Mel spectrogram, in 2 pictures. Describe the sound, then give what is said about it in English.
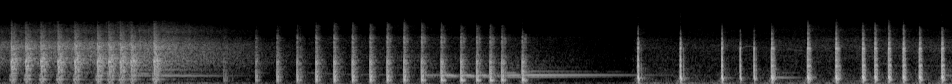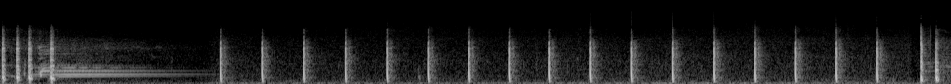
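Wild walrus breeding sounds recorded underwater in the Canadian High Arctic: rapid trains of sharp knocks, some speeding into rattling bursts, mixed with ringing bell-like tones, then slower, evenly spaced loud knocks toward the end. “This medley of breeding sounds includes knocks and bells.”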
